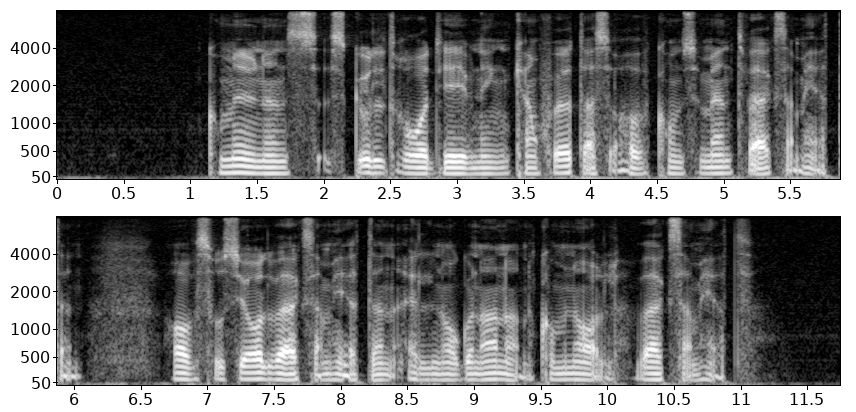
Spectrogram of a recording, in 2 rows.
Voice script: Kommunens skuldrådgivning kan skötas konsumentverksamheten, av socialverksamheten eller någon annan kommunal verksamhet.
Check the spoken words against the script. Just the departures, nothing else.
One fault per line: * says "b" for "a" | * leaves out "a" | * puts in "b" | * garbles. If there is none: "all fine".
* puts in "av"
